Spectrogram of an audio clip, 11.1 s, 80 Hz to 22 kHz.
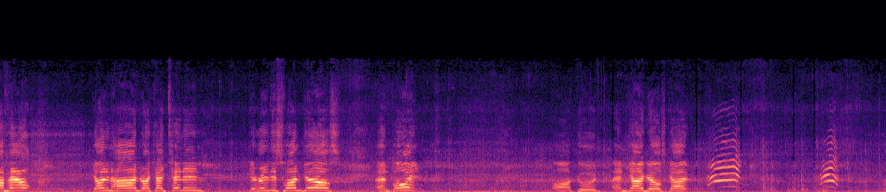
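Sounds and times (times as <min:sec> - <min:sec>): rumble of wind and water: 0:00.0 - 0:11.0.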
